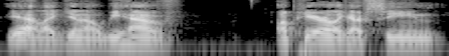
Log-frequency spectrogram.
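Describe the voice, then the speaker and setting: A man's voice: medium pitch, steady tone, unhurried, pushed and bright. A man from Trinidad chatting casually and playfully as a podcast guest. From Trinidad and Tobago. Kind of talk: casual chat.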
